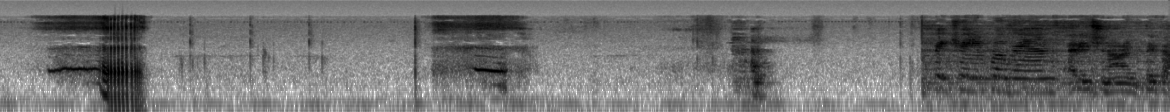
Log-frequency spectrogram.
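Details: Three loud snorting snores from a sleeping pug, followed by unrelated talking.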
